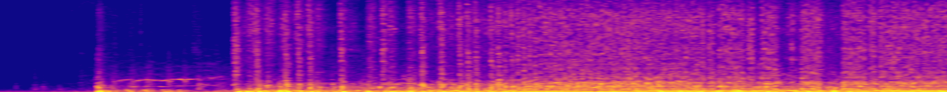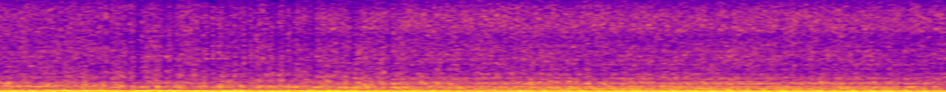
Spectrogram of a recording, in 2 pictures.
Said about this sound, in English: we start this with one of the aircraft that John has been repairing. That's a World War II Mustang, so stand by for that.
